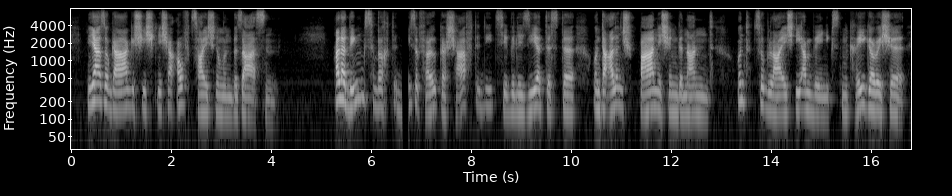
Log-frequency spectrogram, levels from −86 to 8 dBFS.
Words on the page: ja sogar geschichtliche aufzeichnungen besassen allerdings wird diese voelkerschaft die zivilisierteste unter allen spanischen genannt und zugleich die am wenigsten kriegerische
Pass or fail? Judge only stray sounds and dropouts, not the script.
fail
